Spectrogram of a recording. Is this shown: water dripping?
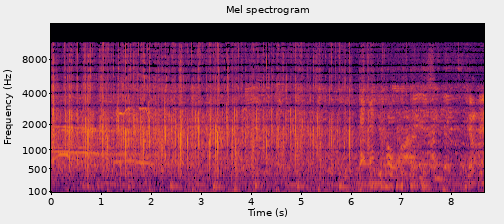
no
